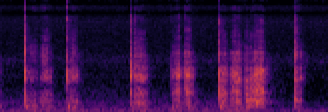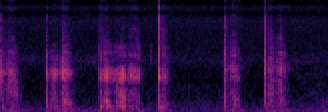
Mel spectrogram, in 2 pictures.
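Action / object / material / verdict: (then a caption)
scrape / plastic magnetic drawing board and plastic stylus / plastic / none. A yellow plastic stylus scratches rows of numbers onto the honeycomb screen of a small plastic toy magnetic drawing board resting on a table. Short, dry scratching strokes come in quick bursts separated by brief pauses, with a mid-range rasp and little low end.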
